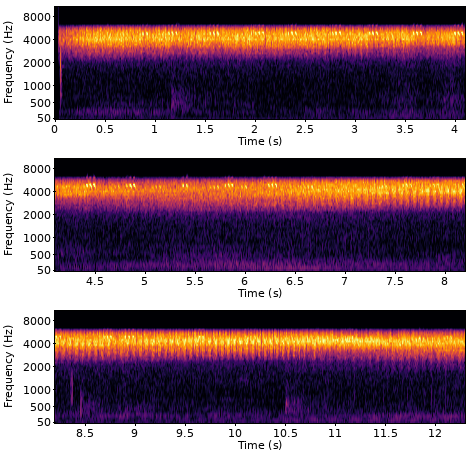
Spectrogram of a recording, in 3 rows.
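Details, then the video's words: Cicadas singing in trees at Shawangunk Grasslands National Wildlife Refuge around noon on 16 August 2009, a dense continuous high-pitched buzzing drone with slight pulsing, from many insects all around, with faint low background rumble. "Cicadas at Shawangunk Grasslands NWR"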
